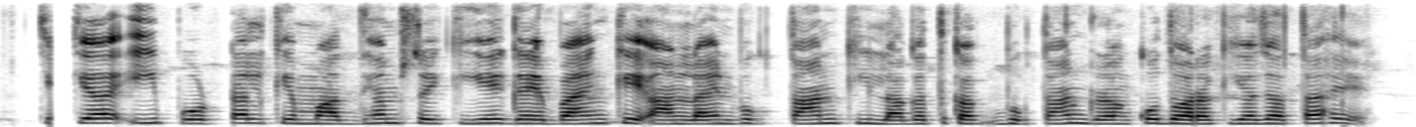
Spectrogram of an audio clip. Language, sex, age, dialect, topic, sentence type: Hindi, female, 25-30, Awadhi Bundeli, banking, question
